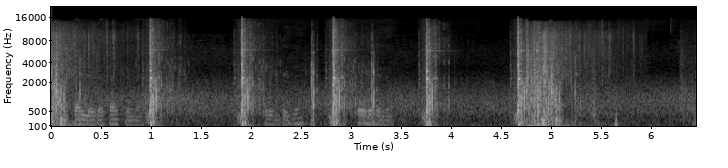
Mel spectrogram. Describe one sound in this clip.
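A pickaxe strikes stone with sharp, repeated knocks.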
